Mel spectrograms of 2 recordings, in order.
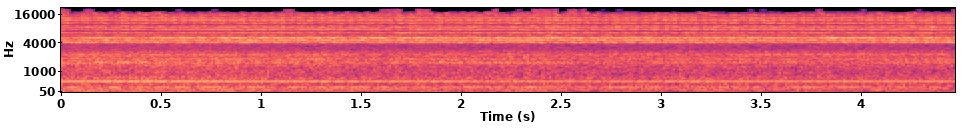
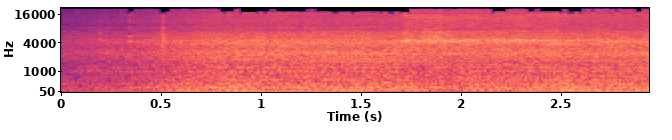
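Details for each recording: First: Core drill cross drilling soft jasper in a cross drill jig at correct, fairly fast feed rate after the bit is set into the piece: steady high sizzling sound with faint constant whine, no squeak, indicating normal cutting. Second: Core drill cross-drilling stone in a half-pipe jig: a steady high gritty hiss of the bit cutting, then a thin whine as the tone changes when the end core piece breaks loose, signalling the cut is through.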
